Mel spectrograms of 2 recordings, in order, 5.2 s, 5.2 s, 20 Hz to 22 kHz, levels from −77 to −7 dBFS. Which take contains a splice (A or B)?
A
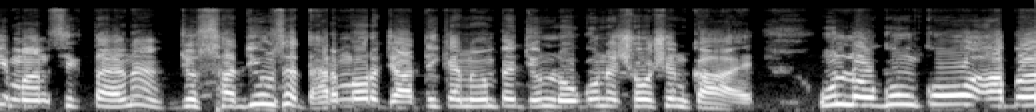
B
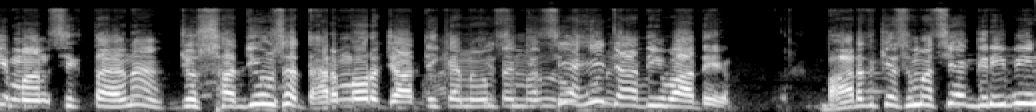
B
